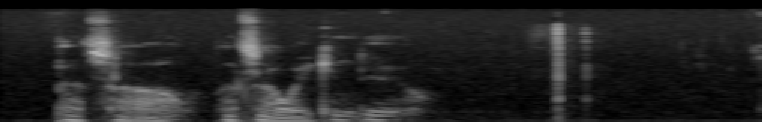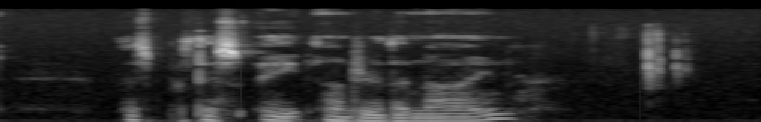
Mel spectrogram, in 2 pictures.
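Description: A playing card flips over with a short, soft click.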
